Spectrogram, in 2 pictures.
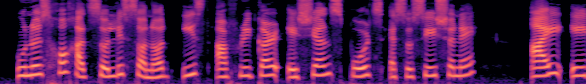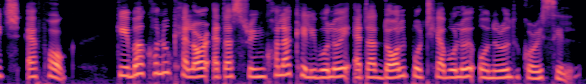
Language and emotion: Assamese, neutral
